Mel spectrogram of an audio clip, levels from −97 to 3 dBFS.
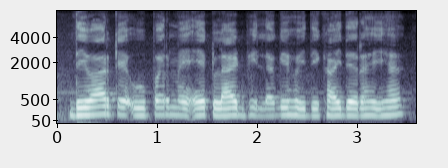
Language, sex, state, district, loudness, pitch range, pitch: Hindi, male, Jharkhand, Palamu, -15 LUFS, 145-155 Hz, 150 Hz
